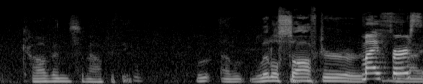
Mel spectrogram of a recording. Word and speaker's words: Senapathy: My name is Covenathy. Covenopathy. A little softer. My first name um rhymes with oven.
